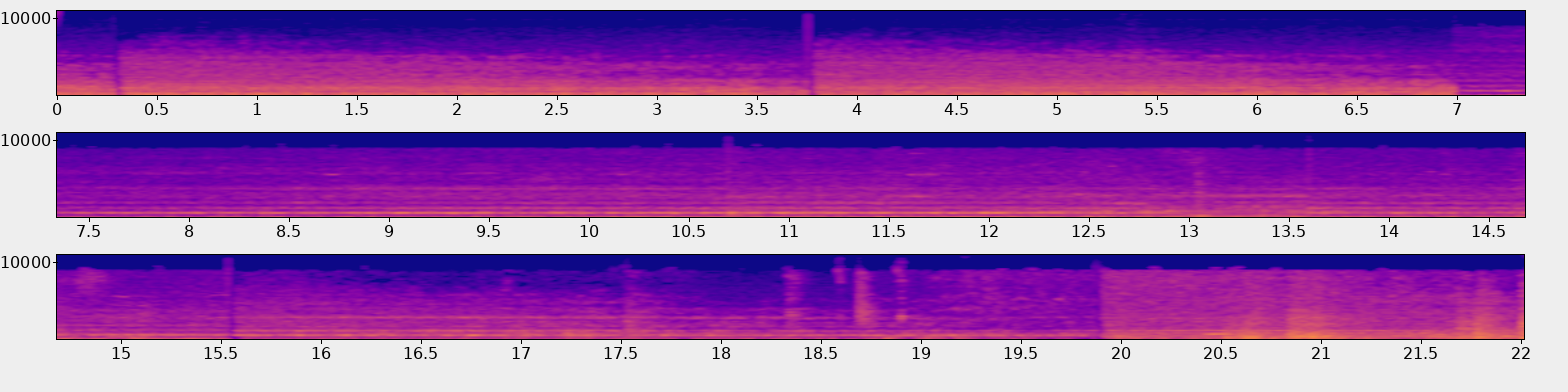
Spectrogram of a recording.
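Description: Steady running noise heard inside a Sunrise Express sleeper train car, a rumble with a steady hum. The tone of it changes abruptly about seven seconds in, and it grows louder and rougher near the end.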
